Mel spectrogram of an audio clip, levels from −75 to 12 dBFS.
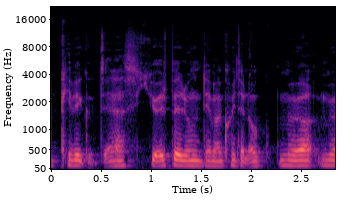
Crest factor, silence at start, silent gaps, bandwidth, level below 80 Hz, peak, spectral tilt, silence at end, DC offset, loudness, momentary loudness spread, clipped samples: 16 dB; 0 s; none; 15.5 kHz; -64 dBFS; -6 dBFS; -6.5 dB/octave; 0 s; under 0.1%; -23 LUFS; 8 LU; under 0.1%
